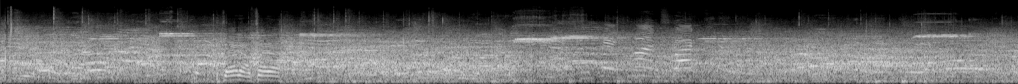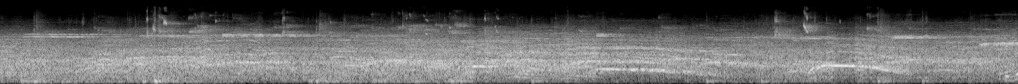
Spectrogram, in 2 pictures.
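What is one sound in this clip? A crowd of young women and spectators chatters and shouts in a large echoing hall.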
